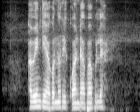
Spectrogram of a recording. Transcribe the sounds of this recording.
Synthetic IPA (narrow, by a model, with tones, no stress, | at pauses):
a˦we˦ndi˦a˨kɔ˦nɔ˦ɾi˨kwa˨˦nda˦˨βa˦βu˦lɛ˦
